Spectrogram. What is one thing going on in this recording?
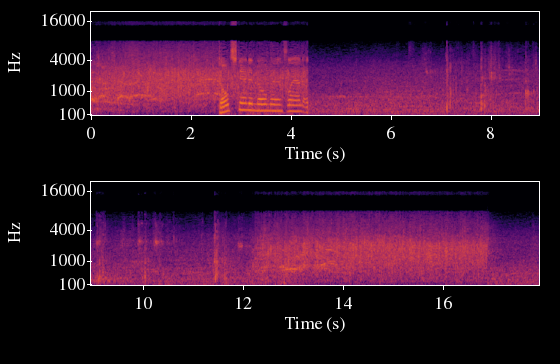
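A crowd applauds and cheers in a large open stadium.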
